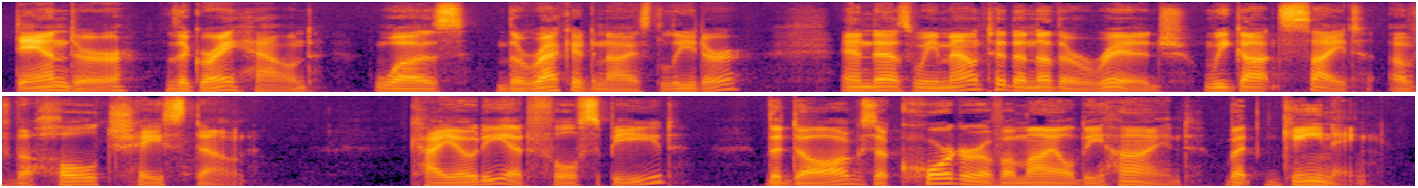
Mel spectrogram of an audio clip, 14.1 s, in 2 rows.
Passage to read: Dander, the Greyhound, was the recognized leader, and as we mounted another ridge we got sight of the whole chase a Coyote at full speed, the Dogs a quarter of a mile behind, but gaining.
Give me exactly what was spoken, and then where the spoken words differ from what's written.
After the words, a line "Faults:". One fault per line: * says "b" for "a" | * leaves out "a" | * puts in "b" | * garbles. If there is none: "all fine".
Dander, the Greyhound, was the recognized leader, and as we mounted another ridge we got sight of the whole chase down Coyote at full speed, the Dogs a quarter of a mile behind, but gaining.
Faults:
* says "down" for "a"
